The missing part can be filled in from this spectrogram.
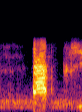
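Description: One brief, sharp, explosive burst cuts through soft background sound. A single sneeze.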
